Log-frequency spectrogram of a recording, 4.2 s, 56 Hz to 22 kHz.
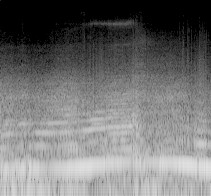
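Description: A modified VW MK7 GTI's turbocharged 2.0-litre four-cylinder engine pulling hard under acceleration. Its note climbs in pitch, then breaks briefly about two-thirds of the way in, as at a gear change.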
